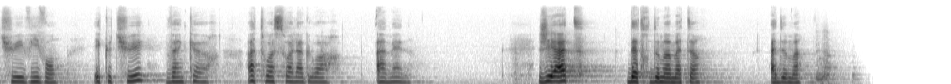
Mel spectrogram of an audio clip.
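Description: A middle-aged woman speaks warmly and close to a microphone.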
